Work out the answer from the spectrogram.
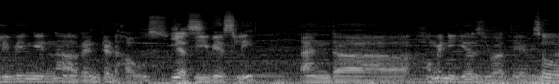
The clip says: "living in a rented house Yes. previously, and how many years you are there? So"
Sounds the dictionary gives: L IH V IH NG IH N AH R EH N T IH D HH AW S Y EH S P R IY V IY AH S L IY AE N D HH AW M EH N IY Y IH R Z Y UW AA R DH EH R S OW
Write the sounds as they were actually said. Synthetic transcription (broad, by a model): L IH V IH NG IH N AH R EH N T IH D HH AW S Y EH S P R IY V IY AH S L IY AE N D HH AW M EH N IY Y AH R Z Y UW AA R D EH R S OW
